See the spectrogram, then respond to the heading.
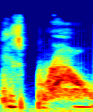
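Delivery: very soft, breathy, barely voiced whisper. Acting out a caller reporting a bear to 911, whispering.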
